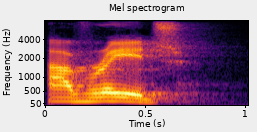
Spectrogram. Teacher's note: le deuxième A, il est prononcé comme un I bref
